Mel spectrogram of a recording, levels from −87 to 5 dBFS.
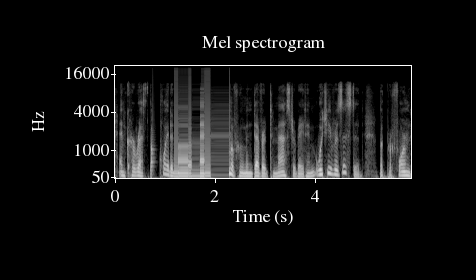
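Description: From 0.53 to 0.91 s the speech breaks up with repeated packet loss, giving a robotic sound. Four gaps fall in this stretch, the longest 159 ms, and each is patched by stretching the last audio, so more than half the span is concealed rather than real and sounds choppy.

From 1.19 to 2.29 s the speech turns into a rigid, metallic buzz at 50 Hz, a robotic sound likely from repeated short buffers. Repeating the same 20 ms fragment essentially throughout imposes that fixed pitch while the real audio is skipped, leaving only a rough outline of the speech. The call path's Opus coding is audible as a top end that stops near 12 kHz.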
